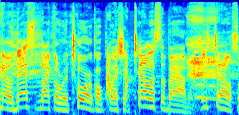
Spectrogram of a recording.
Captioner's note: laughs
